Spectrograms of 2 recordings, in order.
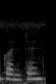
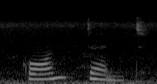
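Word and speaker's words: content: इसको नॉर्मली हम कंटेंट बोलते हैं बट इट इज़ not right, ये है कॉन्टेंट। इसका सही प्रोनाउंसिएशन है कॉन्टेंट।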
